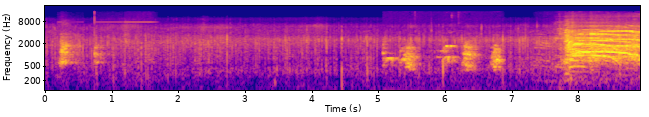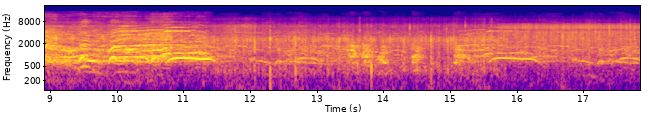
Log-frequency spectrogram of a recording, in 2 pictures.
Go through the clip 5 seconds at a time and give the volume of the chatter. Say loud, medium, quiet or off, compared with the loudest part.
off, loud, loud, medium.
